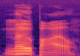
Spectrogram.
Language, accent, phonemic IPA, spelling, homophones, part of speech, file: English, UK, /ˈməʊ.baɪl/, mobile, Mobile, adjective / noun, En-uk-mobile.ogg
- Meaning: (adjective) 1. Capable of being moved, especially on wheels 2. Able to move freely or easily 3. Pertaining to or by agency of mobile phones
